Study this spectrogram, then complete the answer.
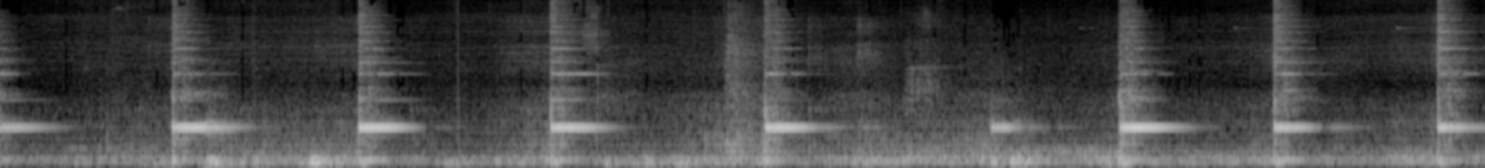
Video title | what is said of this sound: Paul Devereux - Psychedelia and Sacred Places | It sounds like this if you hit it with a small hammerstone.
